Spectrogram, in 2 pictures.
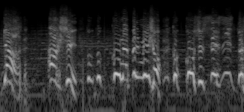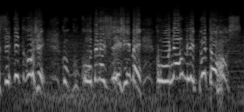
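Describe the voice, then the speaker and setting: A high-voiced, pompous little king, whose pitch lurches wildly up and down. He stutters and blusters in the style of an old cartoon, over background music. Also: big pitch swings, moderate pace, hardly any pauses. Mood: flustered, blustering. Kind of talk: 1930s animated film dub. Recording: old film soundtrack with music behind.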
